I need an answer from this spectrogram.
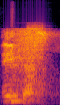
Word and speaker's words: Ahrefs: Like, how do you pronounce it? Yeah. Yeah. Yeah, Ahrefs.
